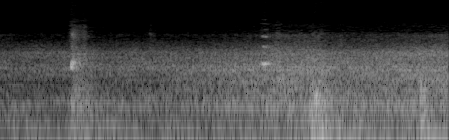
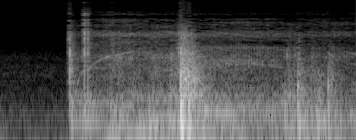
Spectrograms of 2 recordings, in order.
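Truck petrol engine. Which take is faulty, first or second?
second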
